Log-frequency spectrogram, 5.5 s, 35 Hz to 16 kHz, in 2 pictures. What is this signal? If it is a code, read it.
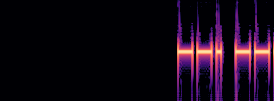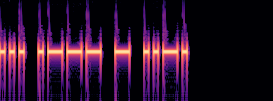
Morse code, heard as a keyed tone, about 25 wpm, 700 Hz. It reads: G7JTF
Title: DXCC-100 Call Signs - 5 Characters - Repeated 3x - 25wpm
